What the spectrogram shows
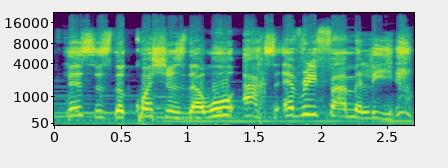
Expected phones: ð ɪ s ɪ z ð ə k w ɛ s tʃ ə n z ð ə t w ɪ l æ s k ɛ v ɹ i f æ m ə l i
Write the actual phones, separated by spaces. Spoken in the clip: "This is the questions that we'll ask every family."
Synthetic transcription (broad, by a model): ð ɪ s ɪ z ð ə k w ɛ s tʃ ə n z ð ə t w ɪ l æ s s ɛ v ɹ i f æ m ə l i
